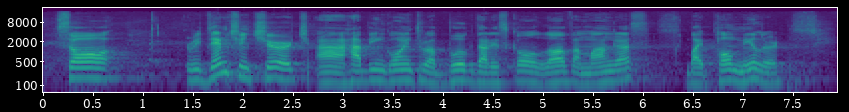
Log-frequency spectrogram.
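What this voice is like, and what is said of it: Very thick non-native accent. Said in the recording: “I have a very thick accent”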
